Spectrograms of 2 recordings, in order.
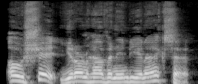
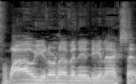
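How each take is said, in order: First: High-pitched, blurted astonishment; acted surprise. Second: Incredulous echo of the greeting, near usual pitch; mock quoted greeting. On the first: Stranger meeting the actor at a party, acted surprise. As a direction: imitate someone caught off guard, pitched up high. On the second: Offended actor echoing a stranger's greeting, mildly mocking. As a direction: throw the greeting back with mild mockery. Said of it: "greeting me with".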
